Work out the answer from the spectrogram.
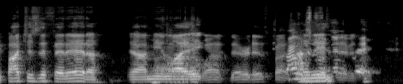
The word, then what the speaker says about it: Paços de Ferreira: I'm saying Paços de Ferreira. How would you say it? Do you even know? I mean, you might not even know. I think you said it perfectly. Paços de Ferreira.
